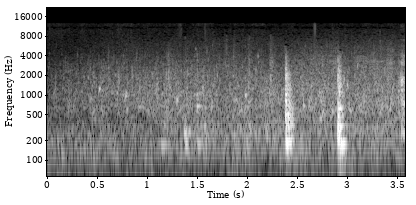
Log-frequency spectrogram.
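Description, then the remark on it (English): A small rowboat moves across water, with a steady soft wash of lapping and two distinct oar strokes splashing near the end. No one speaks. “Let's get back to the boat.”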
